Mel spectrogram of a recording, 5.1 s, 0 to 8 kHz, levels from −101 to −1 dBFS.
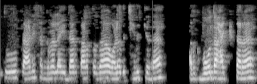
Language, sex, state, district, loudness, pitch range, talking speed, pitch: Kannada, female, Karnataka, Bijapur, -18 LUFS, 205-220 Hz, 140 wpm, 210 Hz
